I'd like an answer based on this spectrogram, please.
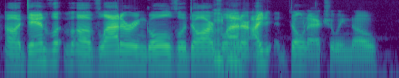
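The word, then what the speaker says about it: Vladař: kemsky was easy um pronunciation vladder it looks like vladder so it's stan vladder yes stan vladder in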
